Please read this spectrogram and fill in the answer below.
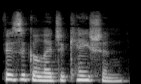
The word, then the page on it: physical education: American English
